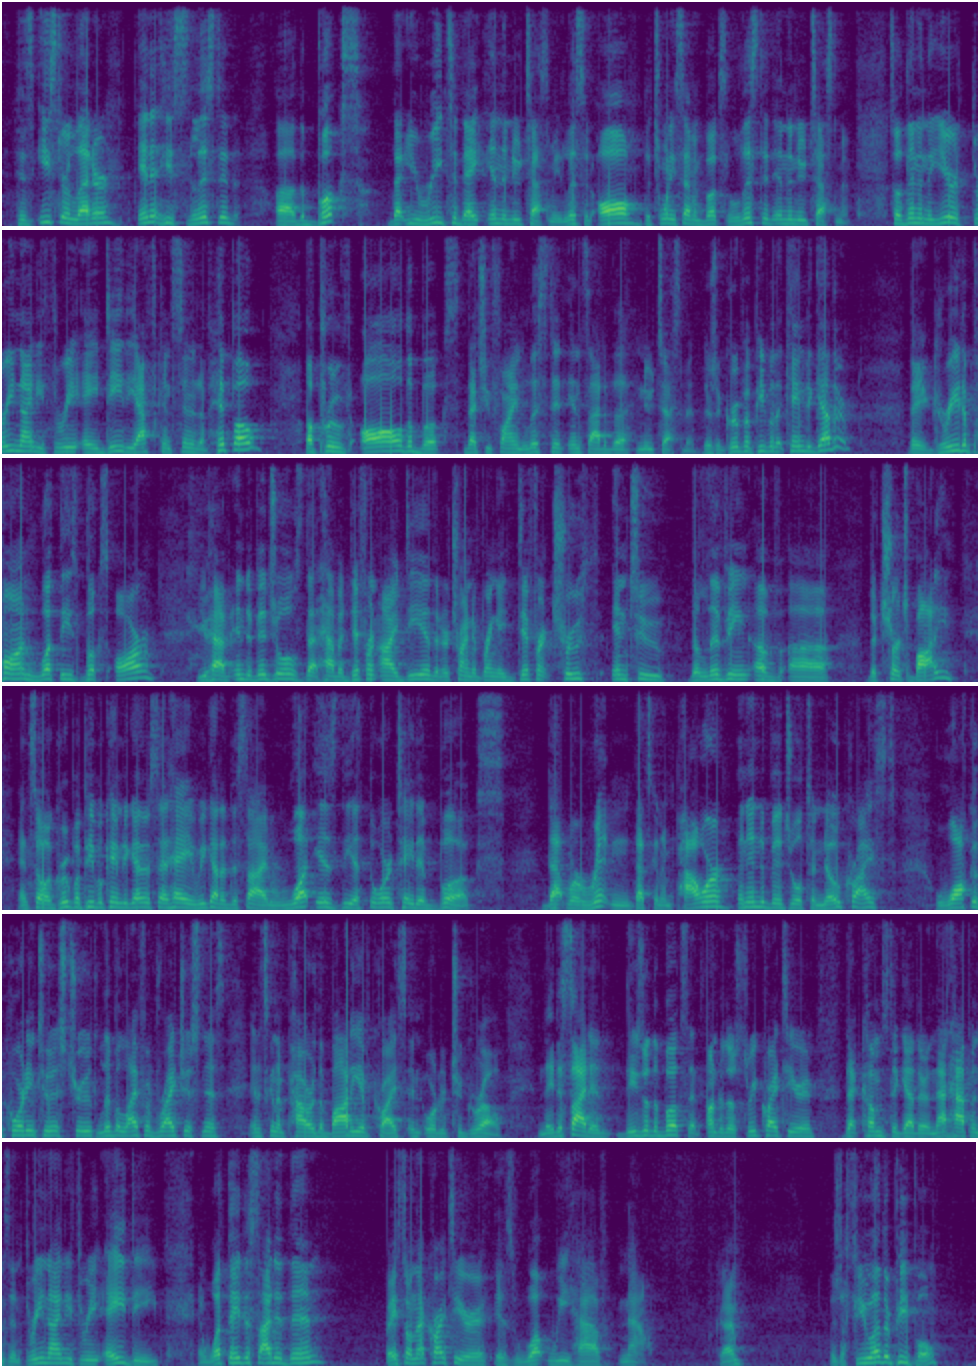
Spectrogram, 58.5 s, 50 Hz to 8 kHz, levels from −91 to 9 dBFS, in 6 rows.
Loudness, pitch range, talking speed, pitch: -28 LUFS, 130-170 Hz, 190 wpm, 150 Hz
